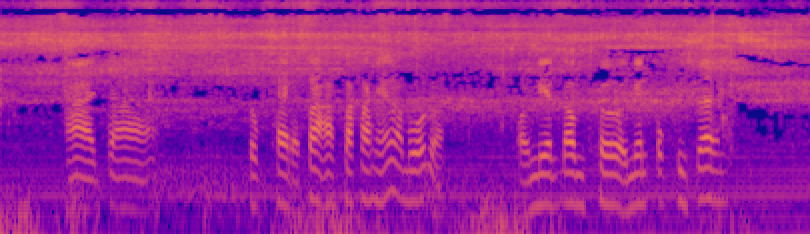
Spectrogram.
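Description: A man talking in short phrases with pauses, close to the microphone.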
